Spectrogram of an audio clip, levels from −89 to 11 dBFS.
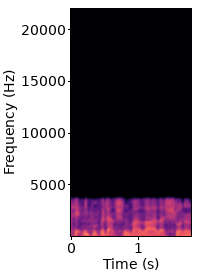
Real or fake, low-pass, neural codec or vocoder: fake; 3.6 kHz; autoencoder, 22.05 kHz, a latent of 192 numbers a frame, VITS, trained on many speakers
